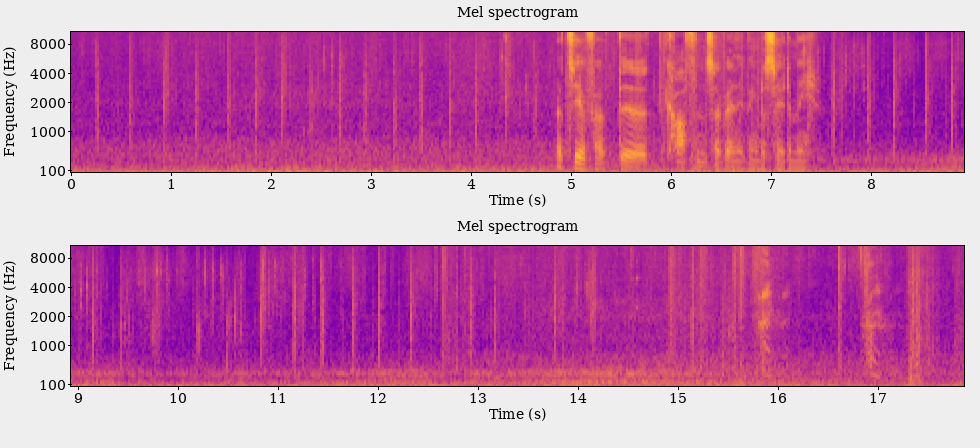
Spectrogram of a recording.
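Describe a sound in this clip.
Footsteps crunch steadily on soft ground.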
